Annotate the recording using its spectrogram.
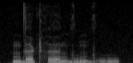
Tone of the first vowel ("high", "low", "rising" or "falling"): high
